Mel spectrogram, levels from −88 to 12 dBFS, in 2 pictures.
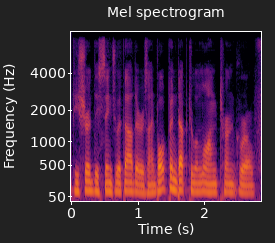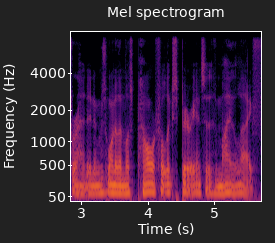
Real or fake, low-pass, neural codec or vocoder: fake; 7.2 kHz; codec, 16 kHz, 1 kbps, FunCodec, trained on LibriTTS, 50 frames a second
